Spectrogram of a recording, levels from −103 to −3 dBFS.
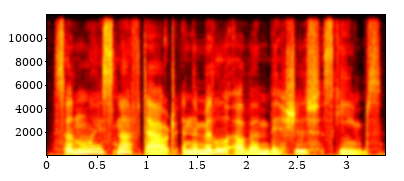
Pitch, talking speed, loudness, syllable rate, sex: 235 Hz, 160 wpm, -14 LUFS, 4.9 syllables/s, female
